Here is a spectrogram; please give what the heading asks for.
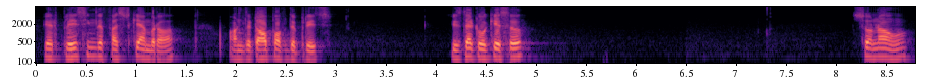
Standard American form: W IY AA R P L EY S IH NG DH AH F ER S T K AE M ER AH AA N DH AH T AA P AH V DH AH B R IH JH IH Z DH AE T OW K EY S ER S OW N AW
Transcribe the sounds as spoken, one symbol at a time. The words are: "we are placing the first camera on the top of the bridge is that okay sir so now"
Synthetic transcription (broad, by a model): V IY AA R P L EY S IH NG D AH F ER S T K AE M ER AH AA N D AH T AA P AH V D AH B R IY CH IH Z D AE T OW K EY S ER S OW N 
